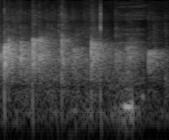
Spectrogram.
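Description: A group clapping their hands together in a steady, even rhythm, about three claps per second, forming a bright, moderately loud patter that carries on without pause.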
